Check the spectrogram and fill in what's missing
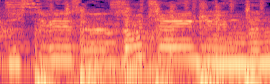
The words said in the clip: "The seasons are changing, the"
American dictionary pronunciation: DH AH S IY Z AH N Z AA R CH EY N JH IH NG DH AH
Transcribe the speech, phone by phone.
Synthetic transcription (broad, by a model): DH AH S IY Z AH N Z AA W CH EY N JH IH NG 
